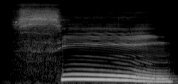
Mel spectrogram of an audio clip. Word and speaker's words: sim: So always you see this E-I-M or E-I-N, we are going to pronounce as the same idea as sim. So, for example, the examples. Sim, sim, sim, fim, fim, sim, fim.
